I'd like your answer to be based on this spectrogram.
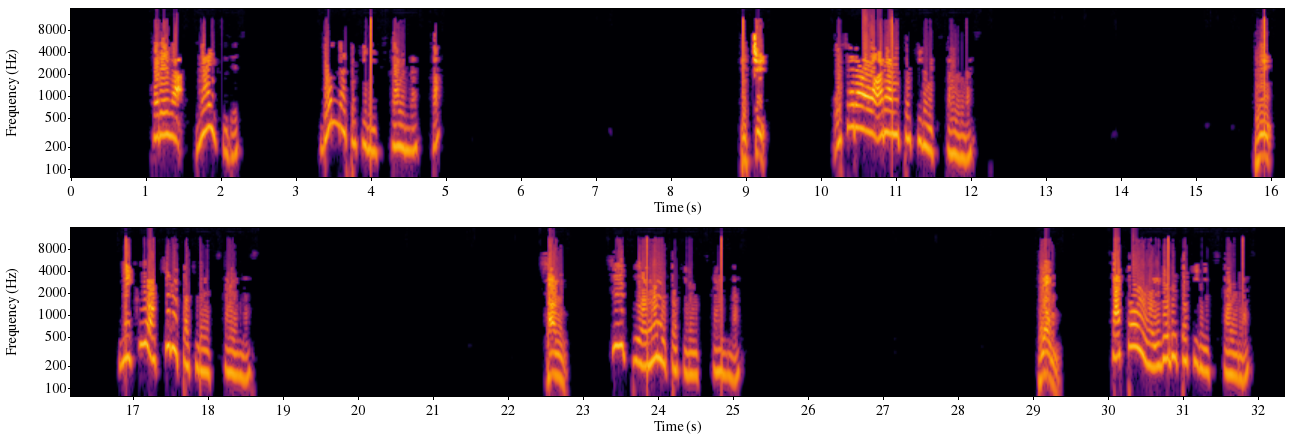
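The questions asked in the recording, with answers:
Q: これはナイフです。どんな時に使いますか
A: 2: 肉を切る時に使います。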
